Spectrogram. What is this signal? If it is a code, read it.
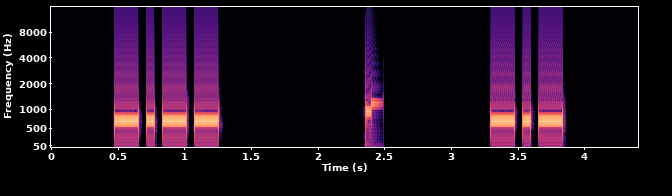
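Morse code, heard as a keyed tone, about 20 wpm, 700 Hz. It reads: Y K
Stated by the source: Single letter and number Morse drill at 20 wpm, from N4LCD.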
